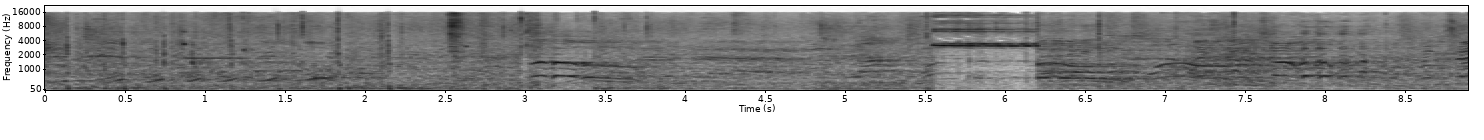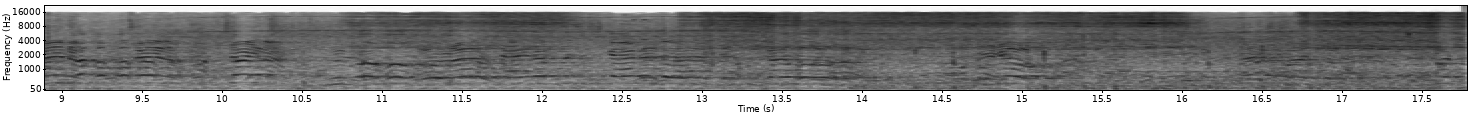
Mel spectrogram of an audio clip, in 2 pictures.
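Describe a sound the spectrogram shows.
A crowd of boys and young men shout and cheer outdoors.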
